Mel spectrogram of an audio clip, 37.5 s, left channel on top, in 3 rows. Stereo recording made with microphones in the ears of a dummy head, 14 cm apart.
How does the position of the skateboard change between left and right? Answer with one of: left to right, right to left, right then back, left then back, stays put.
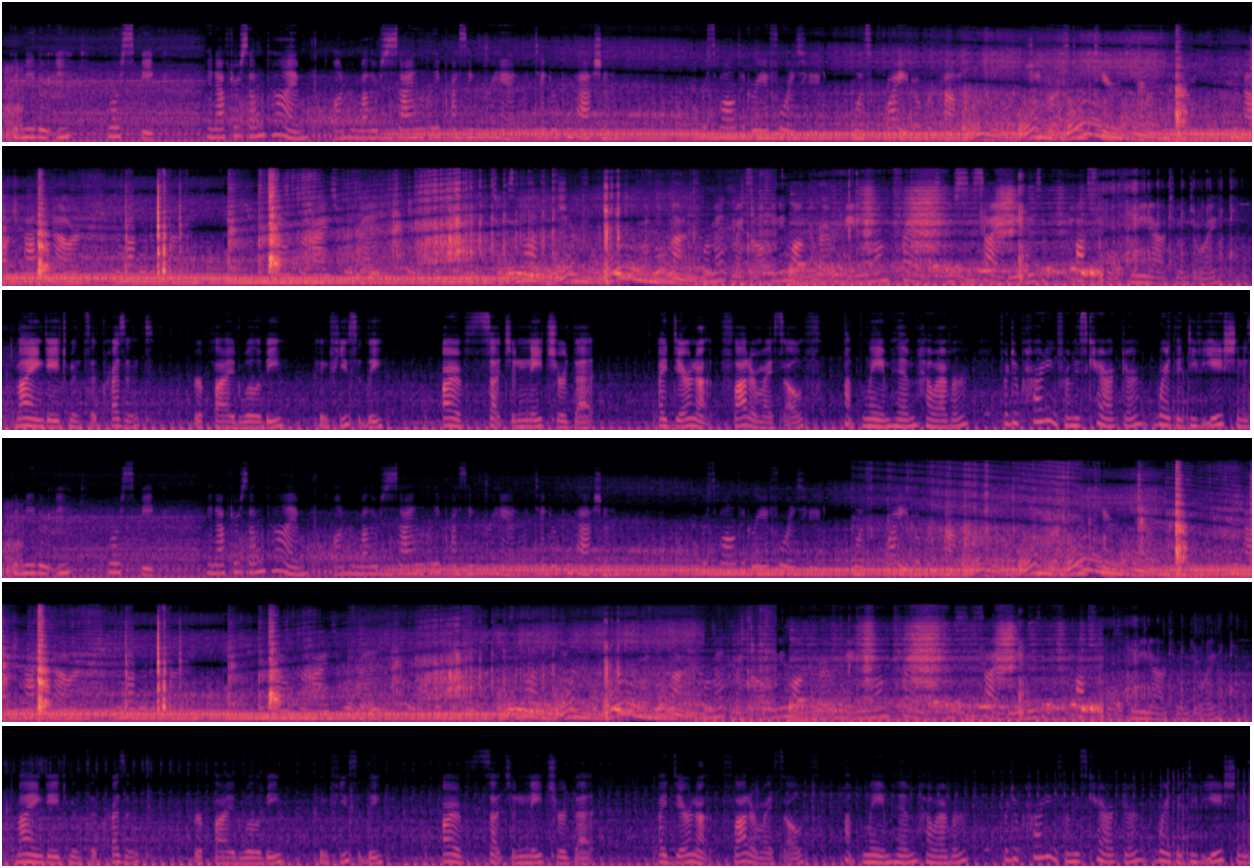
right to left.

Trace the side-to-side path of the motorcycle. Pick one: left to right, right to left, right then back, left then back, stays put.
left to right.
